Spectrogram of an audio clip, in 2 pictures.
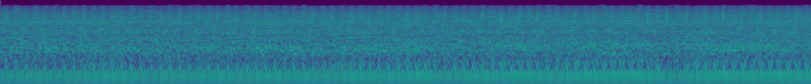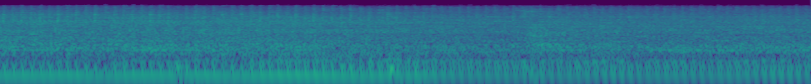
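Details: Vehicle started after installing a new fuel pump; the pump is audible priming first. The engine then holds a steady, even idle with no misses, knocks or hunting, just a smooth low rumble.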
